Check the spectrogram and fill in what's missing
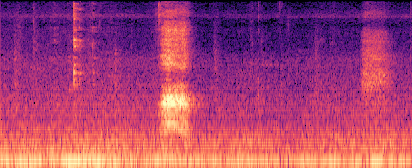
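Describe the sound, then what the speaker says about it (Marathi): A loud, close crow caw rings out once at a home kitchen, with a fainter second caw a couple of seconds later over a low steady hum. "हा काय कावळा आलाय त्याला चपाती पाहिजे"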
